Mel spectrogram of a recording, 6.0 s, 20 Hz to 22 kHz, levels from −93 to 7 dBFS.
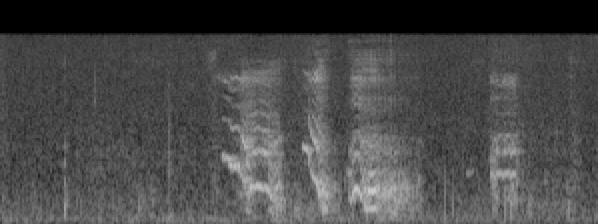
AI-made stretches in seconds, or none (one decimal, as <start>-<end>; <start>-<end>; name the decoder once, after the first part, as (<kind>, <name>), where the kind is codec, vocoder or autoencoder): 1.0-2.9 (vocoder, Vocos)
